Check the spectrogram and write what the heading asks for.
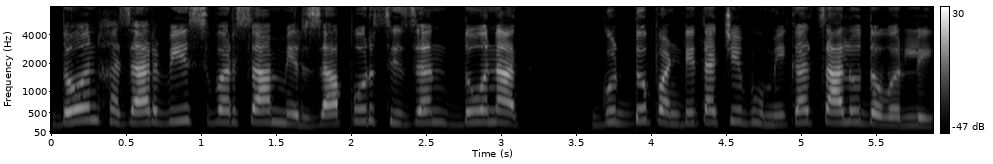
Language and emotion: Goan Konkani, neutral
